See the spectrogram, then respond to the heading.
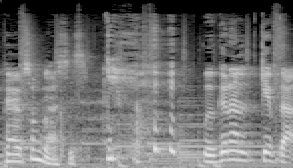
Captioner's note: chuckles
